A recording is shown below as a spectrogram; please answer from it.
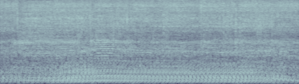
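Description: A motorcycle engine running steadily with the throttle held up during a practice session, a close, continuous buzzing drone that rises slightly in pitch midway, with no speech over it.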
